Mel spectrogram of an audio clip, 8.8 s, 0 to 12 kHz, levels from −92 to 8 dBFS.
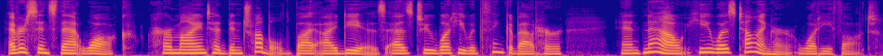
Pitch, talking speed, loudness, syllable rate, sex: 180 Hz, 190 wpm, -17 LUFS, 4.3 syllables/s, female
